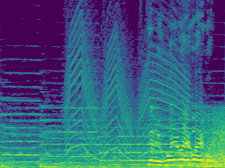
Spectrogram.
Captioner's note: Lancer laughs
